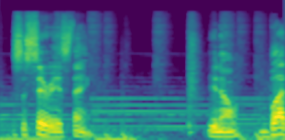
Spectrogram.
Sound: none

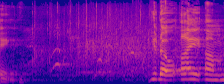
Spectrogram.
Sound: audience applauding

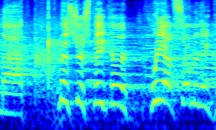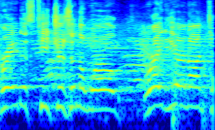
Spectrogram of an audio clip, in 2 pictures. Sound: some Applause

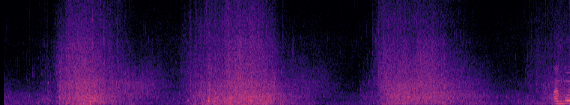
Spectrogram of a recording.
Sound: sound of waves lapping on beach

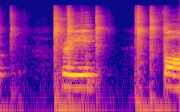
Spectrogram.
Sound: slapping

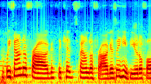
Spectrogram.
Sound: kids chatting

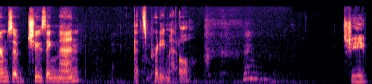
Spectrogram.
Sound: giggling

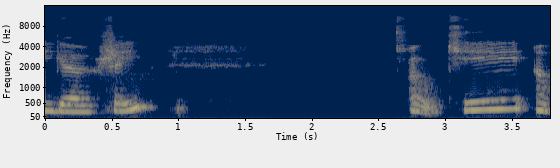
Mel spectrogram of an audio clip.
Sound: none

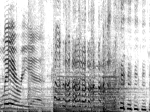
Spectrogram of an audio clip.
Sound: laughing

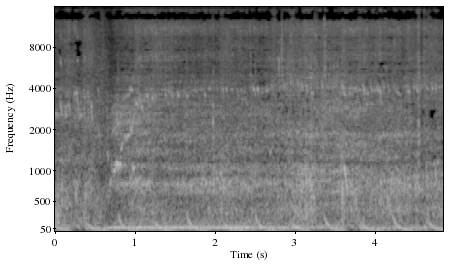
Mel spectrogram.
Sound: wheels squealing

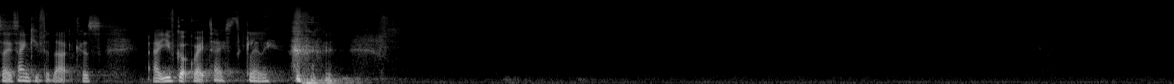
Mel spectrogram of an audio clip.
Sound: chuckles

